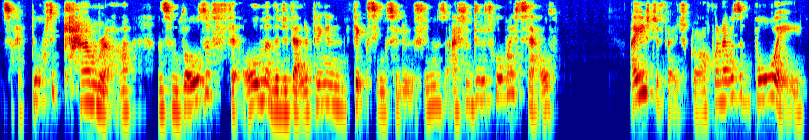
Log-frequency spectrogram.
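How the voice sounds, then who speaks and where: An earnest, self-important man who works as a medium, acted out by an older woman storyteller, speaks in emphatic, animated swings. He keeps justifying himself. It is a storybook reading on a slightly dull home recording. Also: lowish voice, a little fast, pitched above the performer's own voice, lightly acted. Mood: eager, emphatic.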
